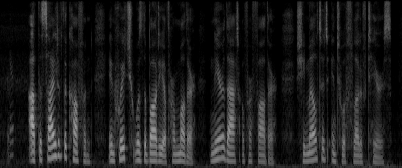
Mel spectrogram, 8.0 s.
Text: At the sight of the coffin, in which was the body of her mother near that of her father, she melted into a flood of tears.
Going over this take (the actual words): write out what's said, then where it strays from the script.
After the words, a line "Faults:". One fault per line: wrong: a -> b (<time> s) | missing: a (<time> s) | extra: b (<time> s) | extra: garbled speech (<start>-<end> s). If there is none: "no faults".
At the sight of the coffin, in which was the body of her mother near that of her father, she melted into a flood of tears.
Faults:
no faults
